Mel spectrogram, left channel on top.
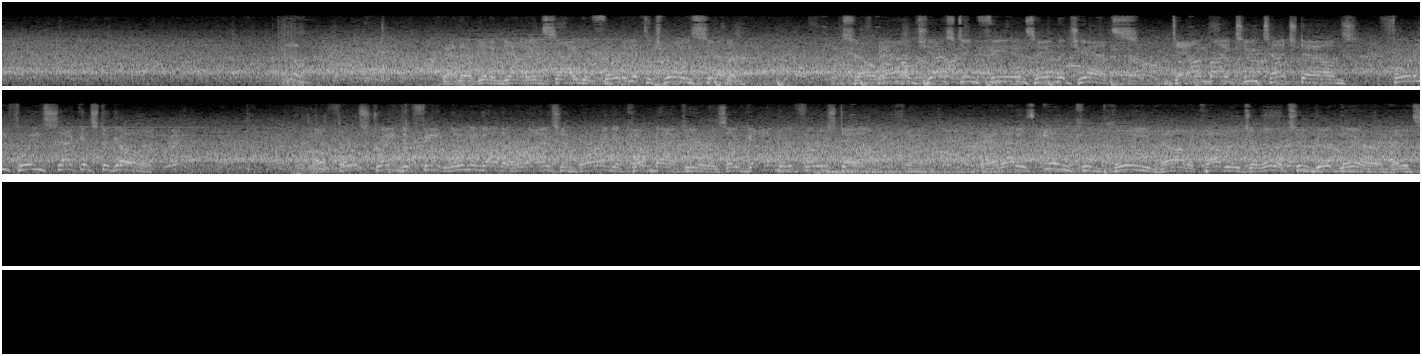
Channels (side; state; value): right; silent; digital silence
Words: And they'll get him down inside the 30 at the 27. So now Justin Fields and the Jets down by 2 touchdowns. 43 seconds to go. A 4th straight defeat looming on the horizon, barring a comeback here as they've got him with a first down. And that is incomplete. Now the coverage a little too good there, and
